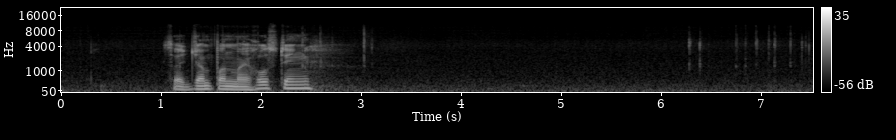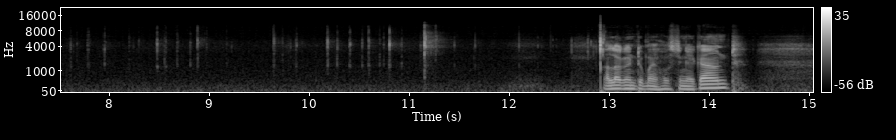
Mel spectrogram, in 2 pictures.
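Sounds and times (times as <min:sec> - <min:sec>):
faint keyboard typing: 0:02.3 - 0:03.2, 0:06.2 - 0:13.1.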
